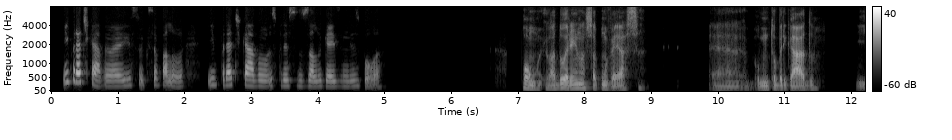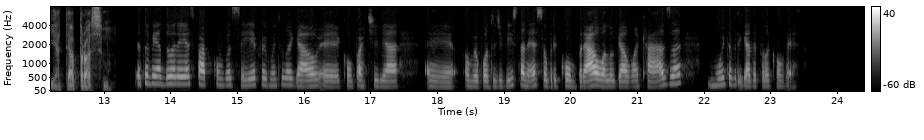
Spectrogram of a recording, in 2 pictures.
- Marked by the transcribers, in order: tapping
- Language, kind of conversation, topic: Portuguese, podcast, Como decidir entre comprar uma casa ou continuar alugando?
